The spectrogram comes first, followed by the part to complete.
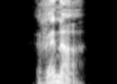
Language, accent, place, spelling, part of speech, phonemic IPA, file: German, Germany, Berlin, Renner, noun, /ˈʁɛnɐ/, De-Renner.ogg
- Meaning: 1. agent noun of rennen 2. courser, flier, racer (a good, fast racehorse) 3. racer (fast car or motorcycle) 4. blockbuster, smash, hit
